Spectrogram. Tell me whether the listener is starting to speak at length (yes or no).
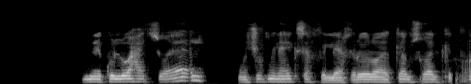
yes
